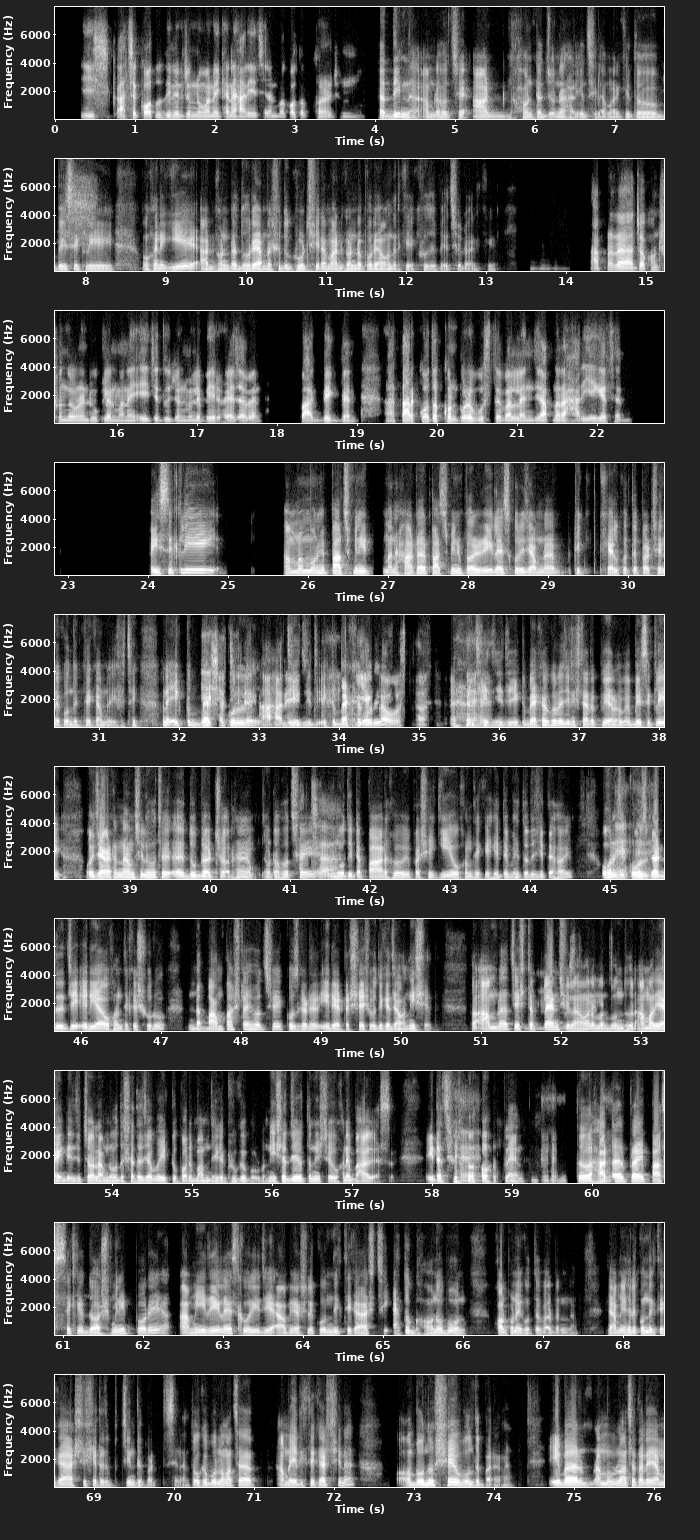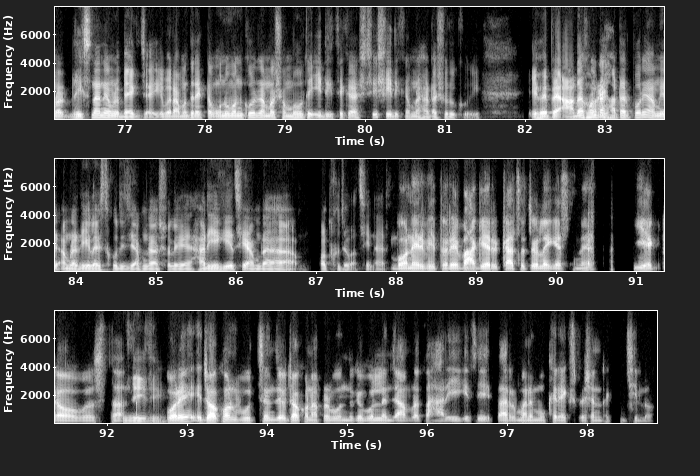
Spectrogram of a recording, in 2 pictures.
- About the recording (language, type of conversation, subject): Bengali, podcast, ভ্রমণের সময় তুমি কখনও হারিয়ে গেলে, সেই অভিজ্ঞতাটা কেমন ছিল?
- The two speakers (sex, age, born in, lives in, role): male, 25-29, Bangladesh, Bangladesh, host; male, 30-34, Bangladesh, Bangladesh, guest
- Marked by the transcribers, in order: other background noise; laughing while speaking: "আহারে! কি একটা অবস্থা। হ্যাঁ, হ্যাঁ"; laughing while speaking: "এইটা ছিল আমার প্ল্যান"; chuckle; in English: "expression"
